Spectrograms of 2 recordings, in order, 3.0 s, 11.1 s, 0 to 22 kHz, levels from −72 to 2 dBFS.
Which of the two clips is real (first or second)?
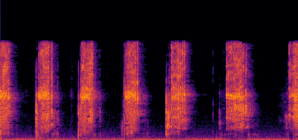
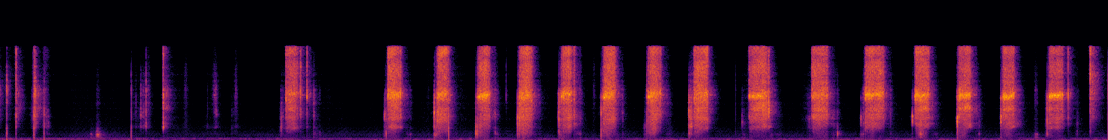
first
